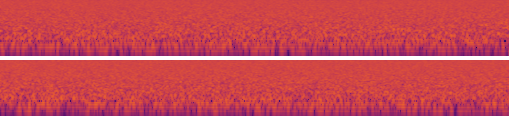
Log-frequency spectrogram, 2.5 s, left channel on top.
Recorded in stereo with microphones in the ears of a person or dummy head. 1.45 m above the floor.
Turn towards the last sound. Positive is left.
No sound to turn to.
